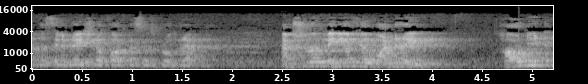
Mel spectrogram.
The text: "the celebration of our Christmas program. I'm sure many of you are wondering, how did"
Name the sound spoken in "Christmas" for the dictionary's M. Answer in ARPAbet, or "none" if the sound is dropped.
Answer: none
